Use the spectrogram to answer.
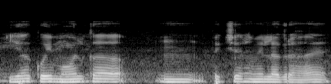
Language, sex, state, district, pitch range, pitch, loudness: Hindi, male, Arunachal Pradesh, Lower Dibang Valley, 120-130 Hz, 125 Hz, -13 LUFS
